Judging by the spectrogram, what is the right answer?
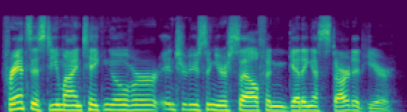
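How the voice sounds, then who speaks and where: A man's voice: a little high, fairly even intonation, brisk, no room sound, clean studio sound. A man hosting a webinar, opening it in an upbeat, self-deprecating way. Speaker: webinar host. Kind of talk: webinar introduction.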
